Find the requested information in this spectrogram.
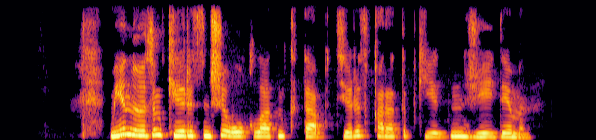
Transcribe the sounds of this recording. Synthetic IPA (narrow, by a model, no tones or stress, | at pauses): me̞nwɵzɪmkʲʰe̞ɾɪsɪnʃe̞wo̞qəlˠɑt̪əŋkʲʰɪ̥t̪ɑpt̪ʰe̞ɾɪsqʰɑɾɑt̪əpkʲʰije̞t̪ɪnʒejd̪e̞mɪn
